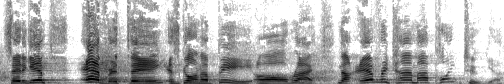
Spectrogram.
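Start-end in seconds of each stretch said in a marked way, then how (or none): 1.0-4.0 "Everything" punched loudly at its start; accent on Everything. Shown as a demonstration. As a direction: lead the phrase with an emphasized "Everything". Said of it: "it just means emphasize it".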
